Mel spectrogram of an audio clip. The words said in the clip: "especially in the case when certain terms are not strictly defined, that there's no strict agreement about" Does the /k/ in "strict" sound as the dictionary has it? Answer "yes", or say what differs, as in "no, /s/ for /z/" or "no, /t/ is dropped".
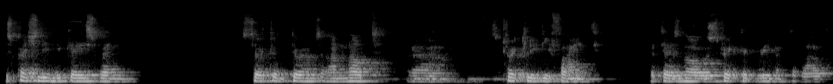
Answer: yes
